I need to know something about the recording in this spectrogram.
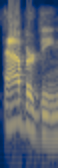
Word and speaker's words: Aberdeen: to always correct myself, it's Aberdeen. You said, say it like an apple. Aberdeen. And I always want to call it Aberdeen, but Aberdeen. It's Aberdeen, but yeah.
